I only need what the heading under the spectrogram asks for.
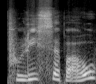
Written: Pulica Pau

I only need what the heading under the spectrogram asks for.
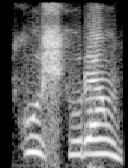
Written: Cuscuram

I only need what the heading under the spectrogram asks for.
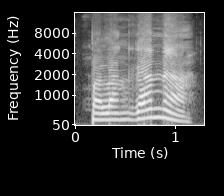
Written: Palangana

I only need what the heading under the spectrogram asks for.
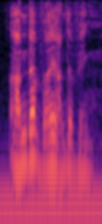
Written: Anda Vai Anda Vem

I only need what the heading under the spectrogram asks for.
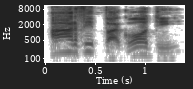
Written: Arve Pagode

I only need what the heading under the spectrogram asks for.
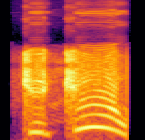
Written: Chuchu

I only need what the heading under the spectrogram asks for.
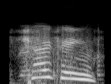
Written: Chai feng

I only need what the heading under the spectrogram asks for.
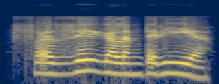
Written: Faze Galantaria

